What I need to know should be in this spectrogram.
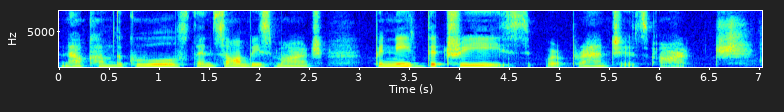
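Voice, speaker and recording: Very slow, creaky woman reading spookily. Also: low-pitched, fairly even intonation. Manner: slow, hushed spooky delivery with stretched words and whispers. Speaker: storybook reader. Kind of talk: dramatic read-aloud of a spooky children's poem.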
